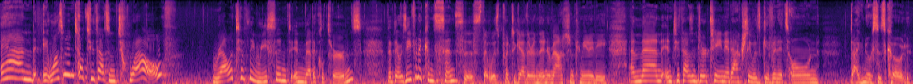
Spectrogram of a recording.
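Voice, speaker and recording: Speaking fairly quickly in an American accent, a woman uses a fairly high pitch with very wide pitch swings. Noticeable background noise and audible room echo are present. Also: very even loudness. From Utah. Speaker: physical therapist. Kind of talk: lecture.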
